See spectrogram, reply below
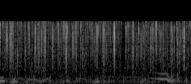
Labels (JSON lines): {"label": "biophony, cascading saw", "recorder": "SoundTrap 600 or HydroMoth"}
